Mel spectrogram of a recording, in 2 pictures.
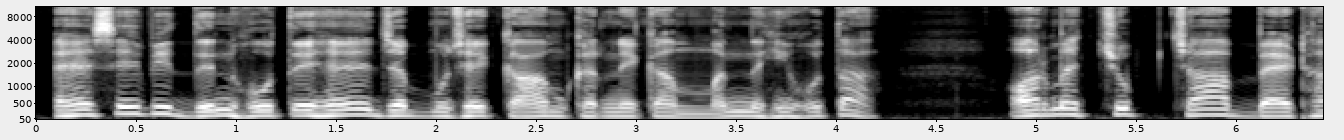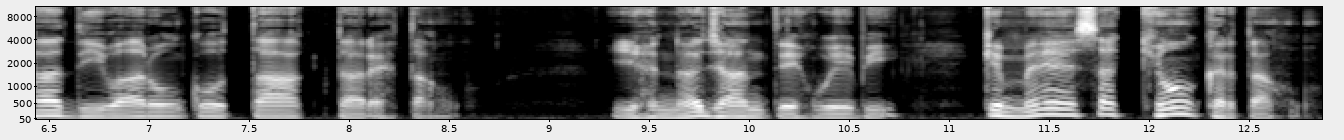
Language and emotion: Hindi, sad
